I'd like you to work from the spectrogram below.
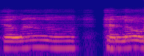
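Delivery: timid hello to a waiter; weak call. Retold or imitated. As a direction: call out meekly, barely trying. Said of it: "in a weak way".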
